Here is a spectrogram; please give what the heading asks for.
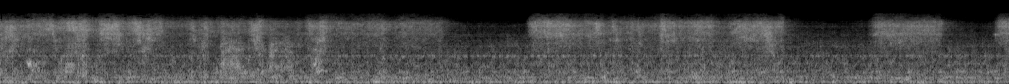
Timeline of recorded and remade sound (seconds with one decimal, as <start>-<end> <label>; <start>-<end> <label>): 0.0-10.1 remade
